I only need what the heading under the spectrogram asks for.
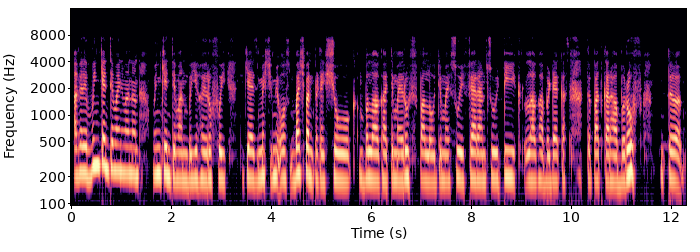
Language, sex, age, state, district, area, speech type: Kashmiri, female, 45-60, Jammu and Kashmir, Baramulla, rural, spontaneous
